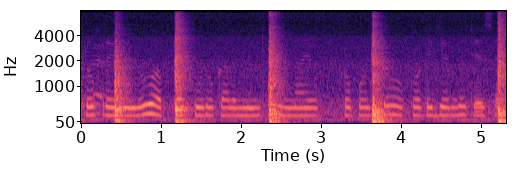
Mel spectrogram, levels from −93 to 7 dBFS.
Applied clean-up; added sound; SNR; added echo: none; Hammer; -2 dB; none.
